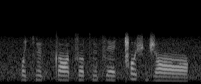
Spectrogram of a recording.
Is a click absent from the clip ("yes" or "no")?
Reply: no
